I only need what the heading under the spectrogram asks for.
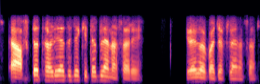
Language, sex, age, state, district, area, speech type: Goan Konkani, male, 18-30, Goa, Murmgao, urban, conversation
